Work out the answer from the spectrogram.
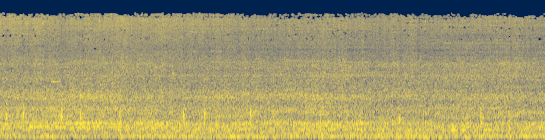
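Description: Passenger train coaches rolling past at close range: a steady rumble of steel wheels on the rails with scattered short clicks.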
